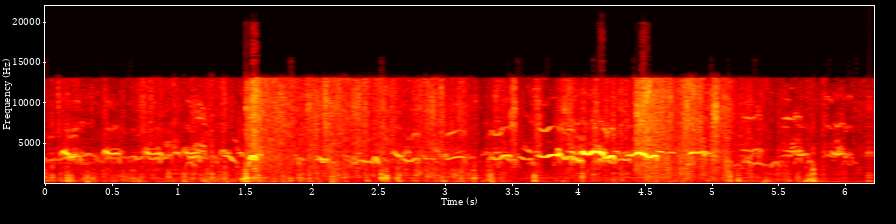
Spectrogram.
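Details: High thin peeping from a duckling in the pond, many wavering notes in quick succession, with bursts of splashing and wing flutter.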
